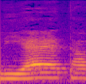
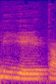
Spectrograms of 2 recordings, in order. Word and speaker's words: lieta: Eccomi in lieta vesta. But careful, we stop here, because lieta should be pronounced lieta. Diction would tell us to say lieta with this open A.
